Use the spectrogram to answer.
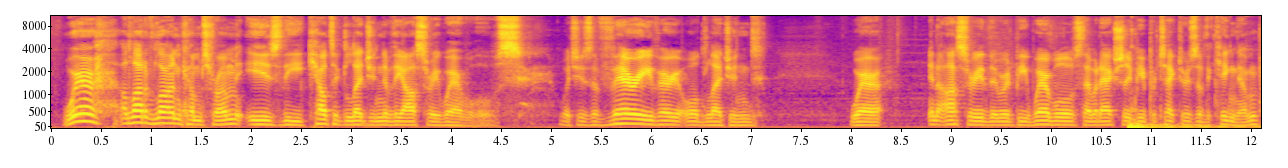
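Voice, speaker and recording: A raspy, put-on character voice moves along at a fairly quick pace. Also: man, medium pitch for a man. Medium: virtual streamer. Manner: casual, chatty, self-deprecating.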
